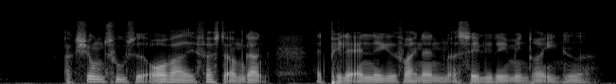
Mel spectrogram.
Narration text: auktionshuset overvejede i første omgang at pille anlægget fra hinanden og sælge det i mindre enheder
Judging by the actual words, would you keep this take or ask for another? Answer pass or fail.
pass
